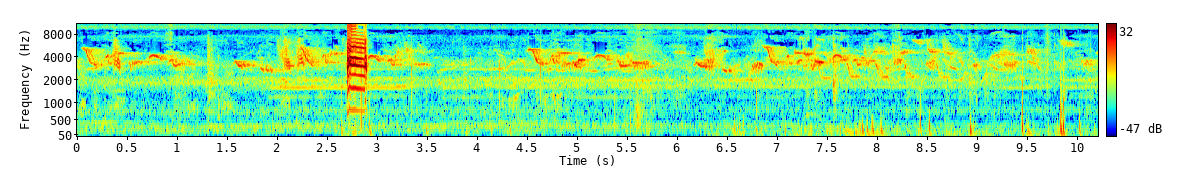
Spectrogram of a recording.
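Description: Parakeets feeding on sunflower heads, chattering with many short high chirps, with one loud harsh squawk about three seconds in. Several sharp clicks come near the end.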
